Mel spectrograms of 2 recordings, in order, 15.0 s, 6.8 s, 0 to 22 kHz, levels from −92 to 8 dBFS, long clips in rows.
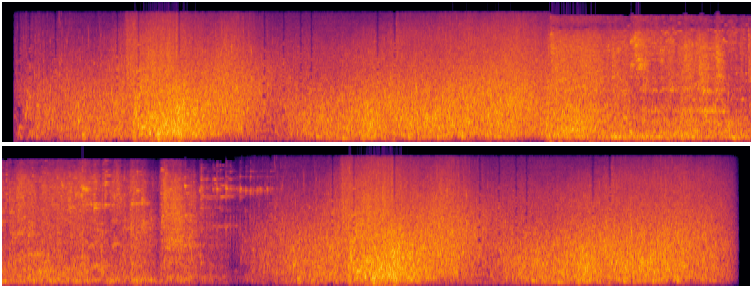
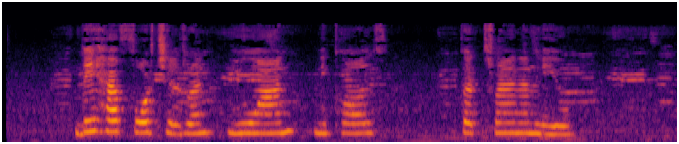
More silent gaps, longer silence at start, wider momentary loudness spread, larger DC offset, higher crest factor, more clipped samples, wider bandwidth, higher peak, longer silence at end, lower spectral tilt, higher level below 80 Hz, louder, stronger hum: neither; second, 0.1 s vs 0.6 s; second, 11 LU vs 18 LU; neither; second, 10 dB vs 22 dB; first, 0.1% vs under 0.1%; first, 16.5 kHz vs 11.5 kHz; about the same, 0 dBFS vs -2 dBFS; about the same, 0.15 s vs 0.05 s; about the same, -2.5 dB/octave vs -3 dB/octave; first, -42 dBFS vs -62 dBFS; first, -9 LUFS vs -22 LUFS; neither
